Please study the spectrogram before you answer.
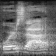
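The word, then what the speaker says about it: orgeat: tai is or or like o-r-g-e-a-t but you pronounce it like orza and the z is like zsa so origin or jets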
